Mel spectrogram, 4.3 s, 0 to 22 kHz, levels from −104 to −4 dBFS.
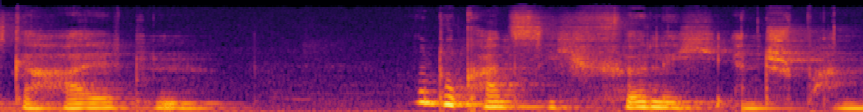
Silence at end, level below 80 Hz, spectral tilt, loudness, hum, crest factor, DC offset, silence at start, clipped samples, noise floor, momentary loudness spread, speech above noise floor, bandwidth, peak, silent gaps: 0 s; -52 dBFS; -6 dB/octave; -24 LUFS; none; 18 dB; under 0.1%; 0 s; under 0.1%; -53 dBFS; 12 LU; 30 dB; 14.5 kHz; -6 dBFS; none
